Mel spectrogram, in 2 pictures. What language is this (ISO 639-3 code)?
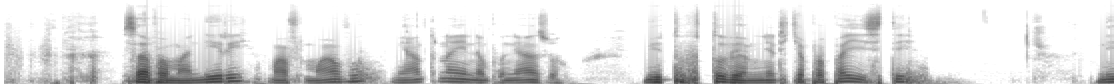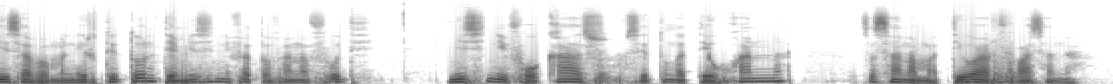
mlg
